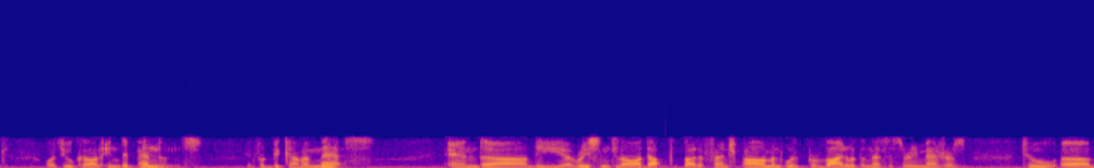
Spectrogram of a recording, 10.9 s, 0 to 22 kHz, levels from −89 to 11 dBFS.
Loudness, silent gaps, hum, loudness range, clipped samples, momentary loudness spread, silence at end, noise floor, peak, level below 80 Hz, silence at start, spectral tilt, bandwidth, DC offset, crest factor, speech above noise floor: -21 LUFS; none; none; 5 LU; under 0.1%; 17 LU; 0 s; -45 dBFS; -2 dBFS; -60 dBFS; 0.05 s; -9 dB/octave; 4.2 kHz; under 0.1%; 20 dB; 25 dB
